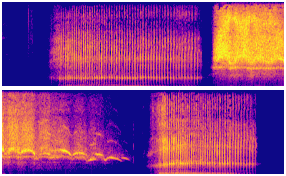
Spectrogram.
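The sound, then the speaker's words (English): Someone fakes loud snoring: a rumbling inhaled snore, a whistling, wheezy exhale, then another deep rattling snore, with no talking. “And awakeness, and wow, an improvement twofold of our snoring abilities since the last night. That's some good snoring you did there,”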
